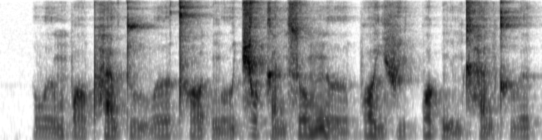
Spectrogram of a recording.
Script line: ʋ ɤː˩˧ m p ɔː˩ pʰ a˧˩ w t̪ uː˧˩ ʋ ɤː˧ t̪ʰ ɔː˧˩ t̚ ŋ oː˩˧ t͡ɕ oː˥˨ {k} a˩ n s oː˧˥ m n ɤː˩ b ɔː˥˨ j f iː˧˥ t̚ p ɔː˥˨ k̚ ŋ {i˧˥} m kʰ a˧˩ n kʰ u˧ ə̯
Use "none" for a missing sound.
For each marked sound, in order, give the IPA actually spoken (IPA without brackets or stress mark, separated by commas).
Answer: k, i˩˧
